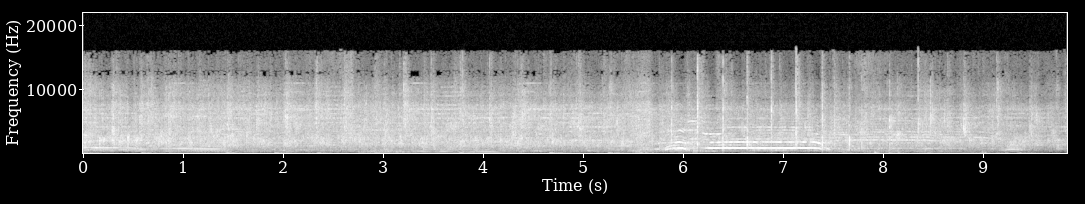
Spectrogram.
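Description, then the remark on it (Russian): An audience applauds steadily and loudly for about ten seconds as a guest is welcomed onto the stage, with voices and cheers mixed in and a brief high whistle partway through. “поаплодируем”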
